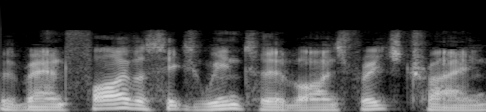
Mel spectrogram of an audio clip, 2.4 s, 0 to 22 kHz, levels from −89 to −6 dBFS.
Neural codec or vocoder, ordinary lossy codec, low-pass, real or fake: codec, 44.1 kHz, 7.8 kbps, DAC; MP3, 48 kbps; 7.2 kHz; fake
